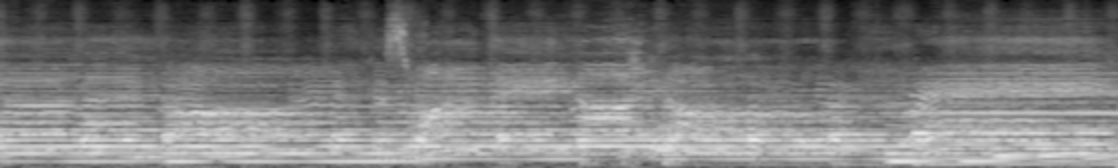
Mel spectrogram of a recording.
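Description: A small mixed group of voices singing a hymn together, with a saxophone playing along and a low line of held notes underneath.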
